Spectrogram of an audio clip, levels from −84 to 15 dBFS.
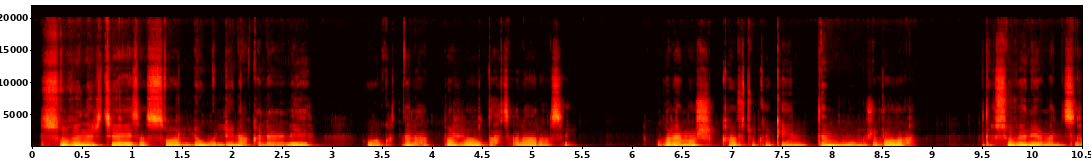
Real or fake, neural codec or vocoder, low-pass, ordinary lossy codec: real; none; none; none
